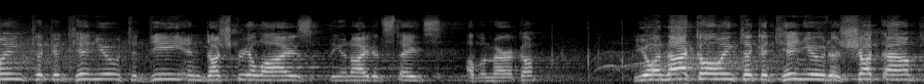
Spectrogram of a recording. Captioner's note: cheering and applause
